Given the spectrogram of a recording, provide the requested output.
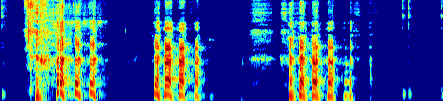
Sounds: Laughter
